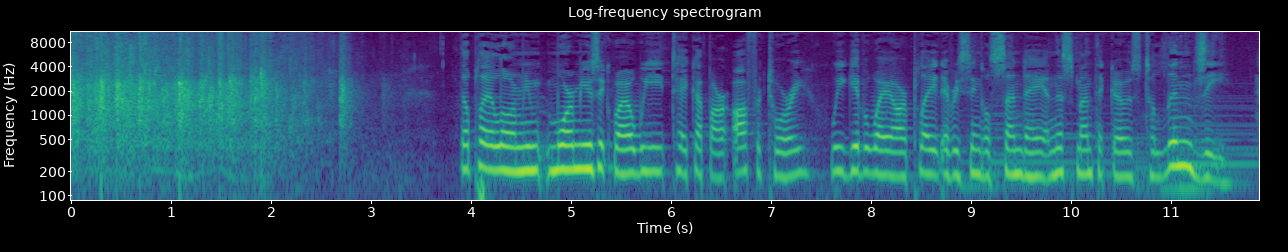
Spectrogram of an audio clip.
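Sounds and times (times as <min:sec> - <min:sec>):
crowd applause: 0:00.0 - 0:03.2
speech: 0:03.9 - 0:11.8.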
